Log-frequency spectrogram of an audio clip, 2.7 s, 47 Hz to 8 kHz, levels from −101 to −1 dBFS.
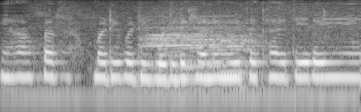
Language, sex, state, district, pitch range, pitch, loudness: Hindi, female, Chhattisgarh, Bilaspur, 230-235 Hz, 230 Hz, -14 LUFS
